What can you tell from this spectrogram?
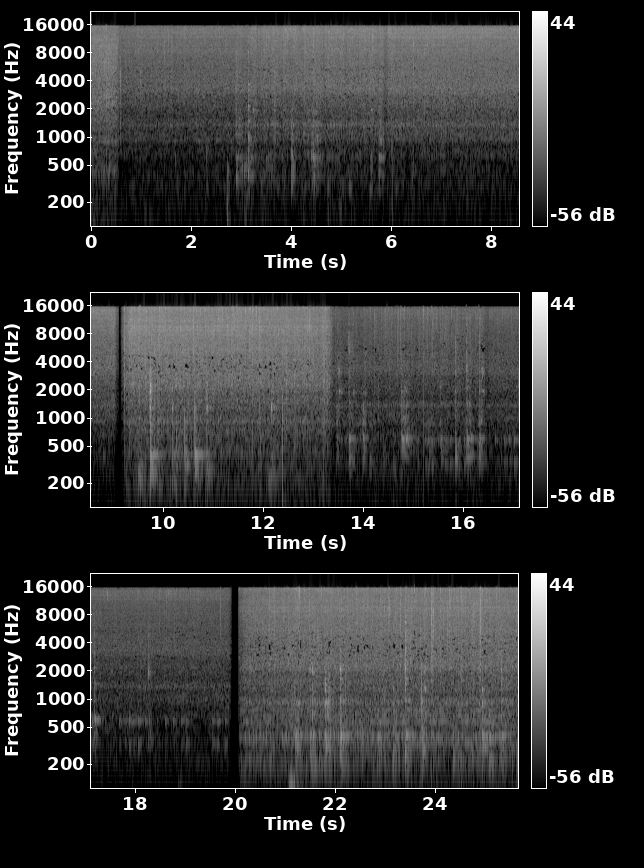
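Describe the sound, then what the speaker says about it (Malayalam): Sliced bitter gourd fries in oil in a pan until lightly browned, giving a continuous close-up sizzle that swells and dips in level, with no speech. "കഷ്ണങ്ങൾ ചെറുതായി ഒന്ന് ബ്രൗണായി കിട്ടണം, അതുവരെ വറുക്കാം."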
